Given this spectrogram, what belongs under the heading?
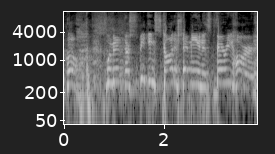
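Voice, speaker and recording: An actor playing a panicked, bewildered American brand staffer forced to fly a plane in a comedy sketch. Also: male voice, very high voice, steady tone, normal speed. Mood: confused. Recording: noisy TV sketch with studio audience.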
